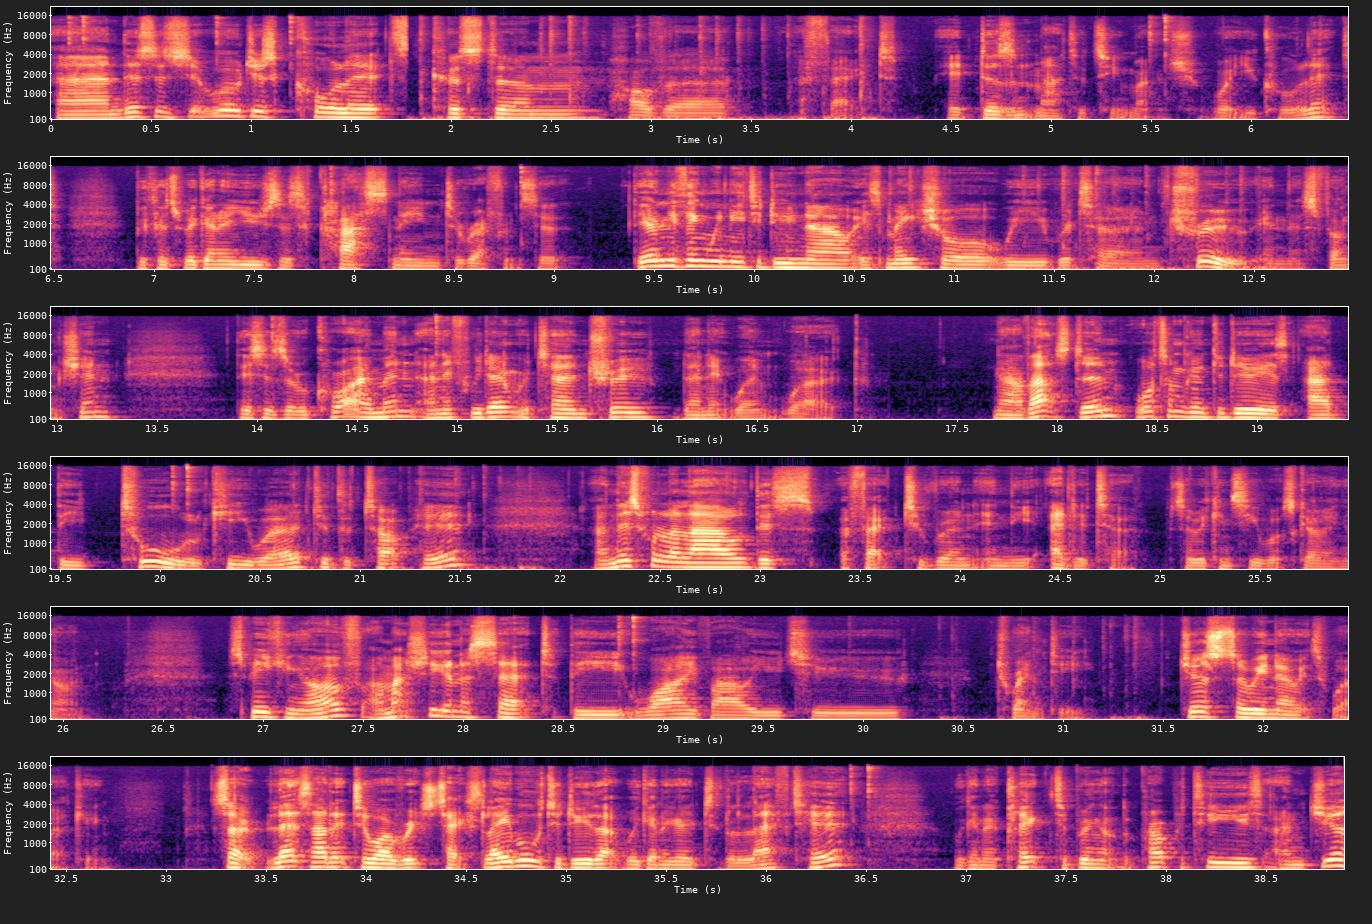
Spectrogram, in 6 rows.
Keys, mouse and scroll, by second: 0.0 click, 0.7-1.3 drag, 1.5-4.5 typing, 5.4 click, 7.8-9.0 drag, 10.6 Return, 10.7-13.0 typing, 14.0-15.1 drag, 15.4 BackSpace, 20.0 click, 20.6 Return, 21.0-22.2 typing, 22.7 ctrl+s, 28.7 click, 30.3 2, 31.2 ctrl+s, 36.4 click.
